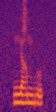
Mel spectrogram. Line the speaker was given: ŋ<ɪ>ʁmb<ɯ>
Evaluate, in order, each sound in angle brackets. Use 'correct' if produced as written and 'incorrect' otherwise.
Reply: correct, incorrect: u

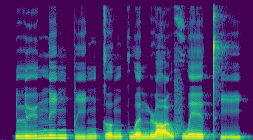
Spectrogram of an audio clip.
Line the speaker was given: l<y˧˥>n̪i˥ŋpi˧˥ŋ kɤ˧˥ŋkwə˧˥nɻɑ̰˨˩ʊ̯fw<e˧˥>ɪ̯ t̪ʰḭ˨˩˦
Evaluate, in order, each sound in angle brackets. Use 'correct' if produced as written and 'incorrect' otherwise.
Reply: correct, incorrect: e˥˩

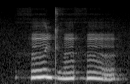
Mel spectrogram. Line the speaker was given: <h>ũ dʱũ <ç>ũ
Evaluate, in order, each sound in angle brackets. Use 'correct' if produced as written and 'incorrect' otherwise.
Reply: correct, incorrect: h

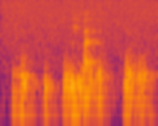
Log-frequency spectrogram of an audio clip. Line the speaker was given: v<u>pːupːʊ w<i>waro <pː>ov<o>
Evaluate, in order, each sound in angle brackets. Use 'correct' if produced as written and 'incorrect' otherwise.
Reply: incorrect: ʊ, correct, correct, correct

